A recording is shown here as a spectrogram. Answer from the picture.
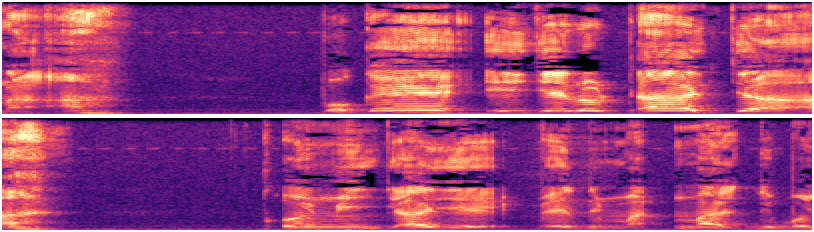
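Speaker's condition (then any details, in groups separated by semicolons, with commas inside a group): Cerebral palsy; wheelchair user; condition affects speech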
